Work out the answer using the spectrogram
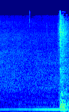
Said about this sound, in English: The slamming of steel doors and the throb of a digger, well, they're not really the noises you would expect in a wool mill, but Knockando is actually going through a major restoration.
